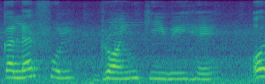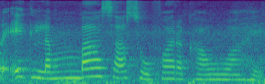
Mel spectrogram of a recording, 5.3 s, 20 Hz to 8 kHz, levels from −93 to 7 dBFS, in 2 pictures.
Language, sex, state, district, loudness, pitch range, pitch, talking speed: Hindi, female, Madhya Pradesh, Dhar, -17 LUFS, 200-255 Hz, 225 Hz, 160 wpm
